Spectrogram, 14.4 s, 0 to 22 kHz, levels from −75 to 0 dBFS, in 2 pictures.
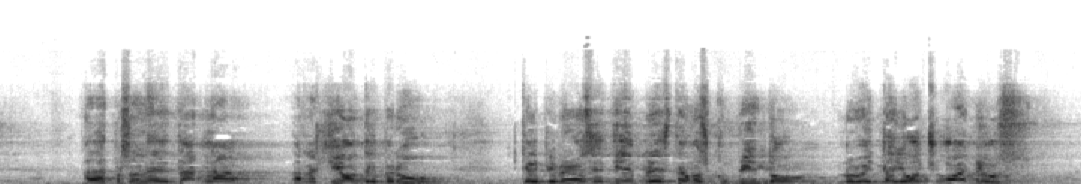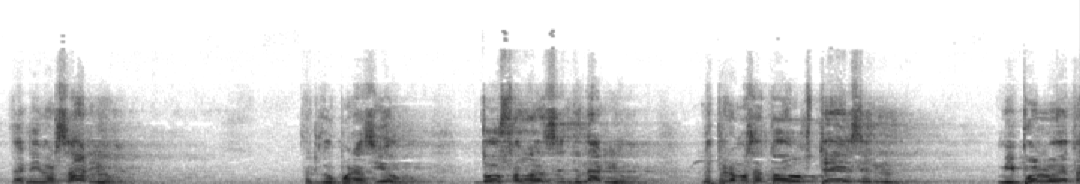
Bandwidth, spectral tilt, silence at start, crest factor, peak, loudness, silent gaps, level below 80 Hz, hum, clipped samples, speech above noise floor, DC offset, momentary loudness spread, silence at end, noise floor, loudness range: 17.5 kHz; -2 dB/octave; 0 s; 16 dB; 0 dBFS; -15 LUFS; none; -46 dBFS; none; under 0.1%; 28 dB; under 0.1%; 12 LU; 0 s; -43 dBFS; 3 LU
